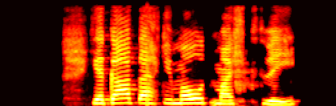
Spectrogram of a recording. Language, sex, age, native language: Icelandic, female, 8, Icelandic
